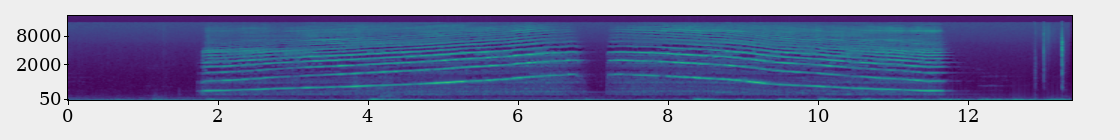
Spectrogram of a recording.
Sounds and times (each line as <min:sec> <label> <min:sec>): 0:06.2 standard wood violin 0:11.8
